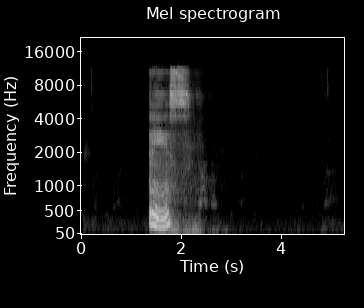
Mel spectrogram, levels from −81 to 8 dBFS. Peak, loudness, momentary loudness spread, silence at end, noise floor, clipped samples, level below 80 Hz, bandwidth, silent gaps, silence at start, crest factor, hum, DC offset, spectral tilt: -6 dBFS; -19 LUFS; 8 LU; 2.95 s; -73 dBFS; under 0.1%; -66 dBFS; 12.5 kHz; none; 1.35 s; 20 dB; none; under 0.1%; -3.5 dB/octave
